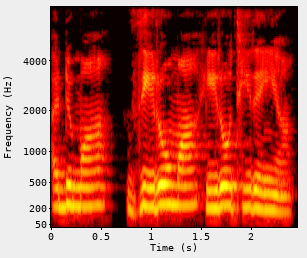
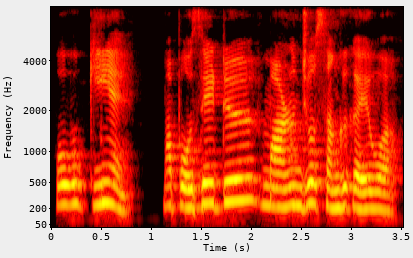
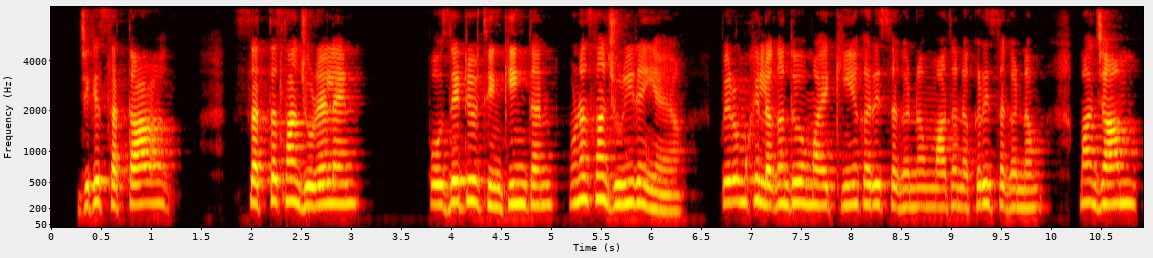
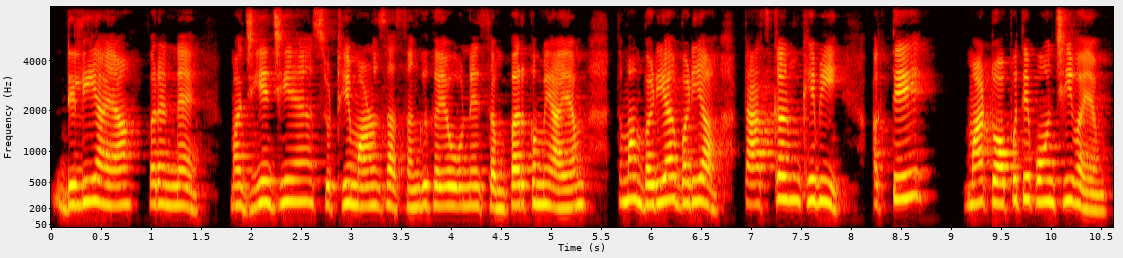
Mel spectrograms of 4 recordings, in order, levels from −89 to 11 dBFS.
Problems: none marked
